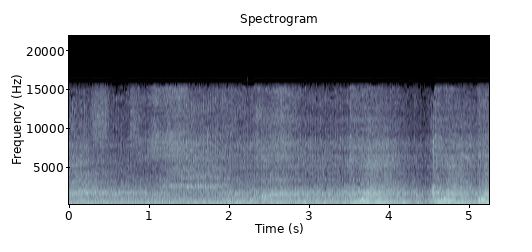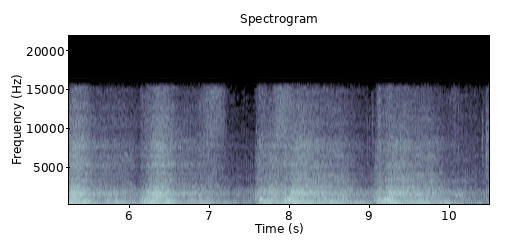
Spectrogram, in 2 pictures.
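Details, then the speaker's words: 2017 Honda CBR1000RR with stock exhaust, in neutral: steady idle then six quick revs, pitch sweeping up and dropping back cleanly; healthy normal revving, though the rider feels the stock exhaust sounds bad. "good as this bike looks, man, sounds like shit. Sounds like shit."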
